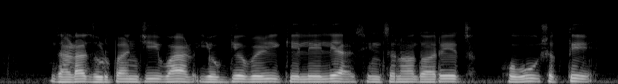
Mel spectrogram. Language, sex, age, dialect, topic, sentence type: Marathi, male, 60-100, Northern Konkan, agriculture, statement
